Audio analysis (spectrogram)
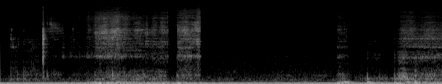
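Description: Fingertips and nails tap and scratch the top of a medium, closed, hollow corrugated cardboard box with a microphone inside. Bursts of dry, bright scraping alternate with soft, hollow, low-pitched thuds against a steady low rumble.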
